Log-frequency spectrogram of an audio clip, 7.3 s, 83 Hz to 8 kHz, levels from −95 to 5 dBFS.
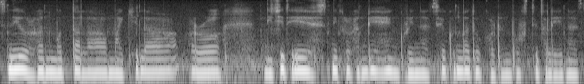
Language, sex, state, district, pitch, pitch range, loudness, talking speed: Nagamese, female, Nagaland, Kohima, 160 Hz, 150-170 Hz, -16 LUFS, 180 wpm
